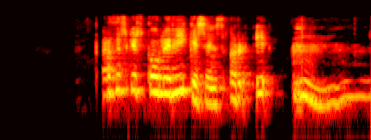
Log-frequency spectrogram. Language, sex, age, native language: Icelandic, female, 50-59, Icelandic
